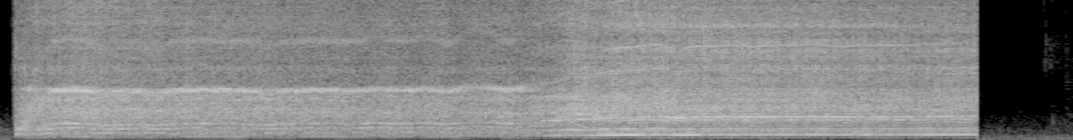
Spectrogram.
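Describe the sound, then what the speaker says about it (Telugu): A mixer grinder whirs loudly, blending a breakfast drink with water, its motor a steady high whine that shifts pitch partway through before cutting off abruptly near the end. "సో మనం ఇప్పుడు ఇదంతా గ్రైండ్ చేసేసుకుందాం."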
